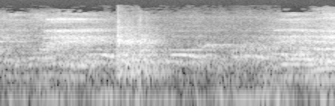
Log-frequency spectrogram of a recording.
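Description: Voices talking in a large sports hall, with one sharp thud just under a second in: a taekwondo kick landing on a fighter's body protector and scoring.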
